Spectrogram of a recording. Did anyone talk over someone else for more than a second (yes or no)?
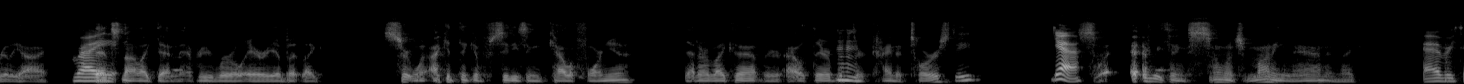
no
